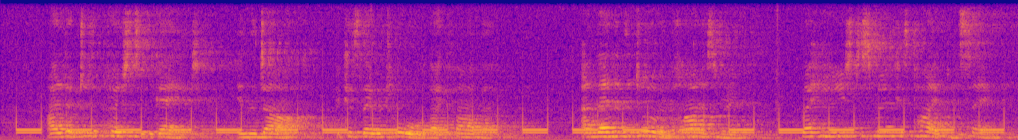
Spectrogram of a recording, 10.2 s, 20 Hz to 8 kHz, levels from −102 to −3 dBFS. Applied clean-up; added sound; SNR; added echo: none; Telephone; 4 dB; reverberation time 1.7 s.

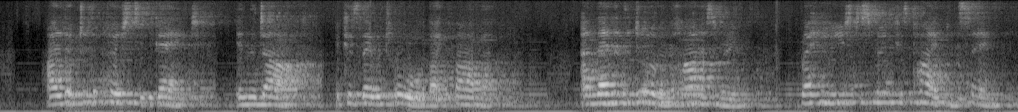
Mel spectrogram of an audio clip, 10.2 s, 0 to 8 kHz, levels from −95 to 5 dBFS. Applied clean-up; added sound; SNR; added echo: neural separator model SepFormer DNS4.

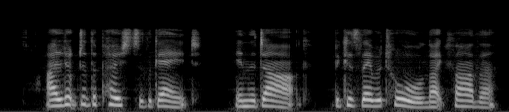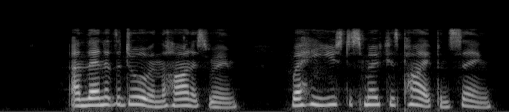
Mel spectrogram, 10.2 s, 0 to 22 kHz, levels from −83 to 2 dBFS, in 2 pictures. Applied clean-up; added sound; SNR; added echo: none; none; none; none.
